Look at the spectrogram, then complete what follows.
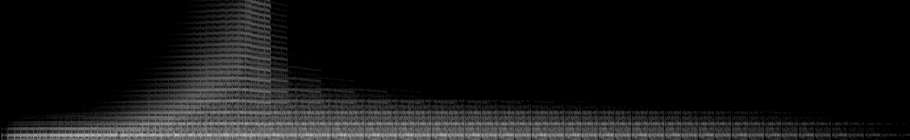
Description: Delayed Synth FX

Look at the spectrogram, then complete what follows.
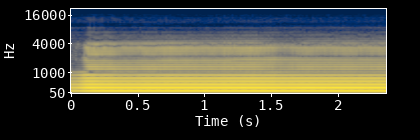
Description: ALTO PP D 2, Sax; 4-WAY

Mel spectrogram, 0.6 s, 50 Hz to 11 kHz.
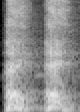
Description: HEY HEY; Heart of Africa; Spectrasonics; Heart of Africa 1; CH. SHOUT2

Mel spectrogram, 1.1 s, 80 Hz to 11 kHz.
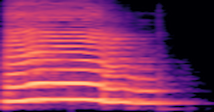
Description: sax a#4, Saxophone slides; Session Instruments

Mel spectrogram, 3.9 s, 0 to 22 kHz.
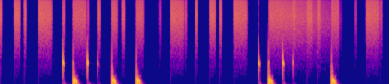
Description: Top 123bpm, House Drumloops; Zero-G House Fabrik Drumloops

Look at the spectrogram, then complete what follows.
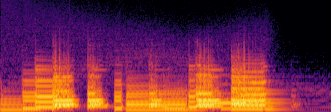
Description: Keyboard; Expansions; Zero-G Smoke

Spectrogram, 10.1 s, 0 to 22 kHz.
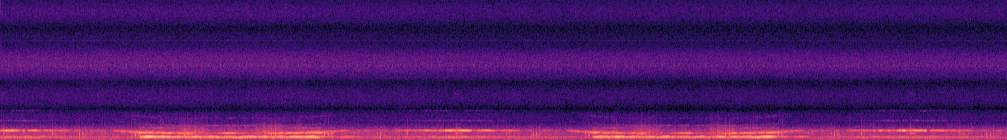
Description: Creepy Vibe G#3; Zero-G - Ghost In The Machine

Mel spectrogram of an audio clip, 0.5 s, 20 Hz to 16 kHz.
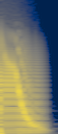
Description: lead C3, Korg MS-20; Polyend; Simulacrum Sounds; 1 Shots; Synths; Leads and Keys

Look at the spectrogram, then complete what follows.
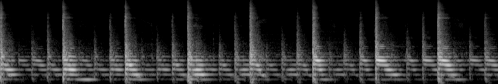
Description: NY 70's Delay Flute

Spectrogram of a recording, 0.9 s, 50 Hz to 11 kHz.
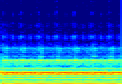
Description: B3 C 3-3, ORGAN; AKAI S-Series CD-ROM Sound Library VOL-1

